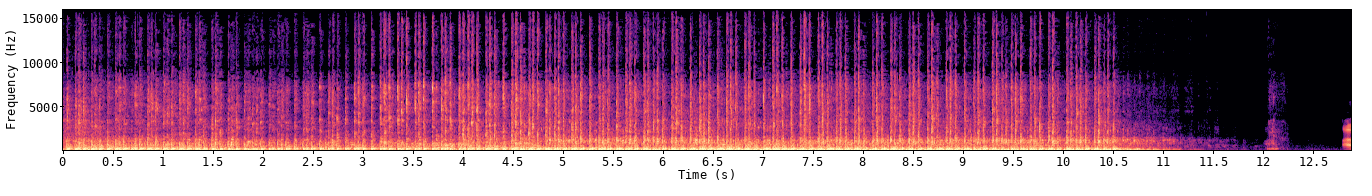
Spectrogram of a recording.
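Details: Harley-Davidson Sportster, rear wheel lifted, run in first gear to warm up after brake light switch repair: loud steady loping V-twin beat with rattle, even speed; normal running.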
